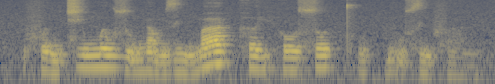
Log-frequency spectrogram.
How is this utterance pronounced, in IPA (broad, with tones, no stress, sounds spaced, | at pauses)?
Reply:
f ə˧˩ n t͡ɕ ɨ˧ m ə˧ w z ṵ˧˨ ŋ a̰˧˨ m z i˧˩ m aː˦˥ k̚ h ə˧ j h o˧ s o˦˥ t̚ t̪ʰ u˨˩ p̚ ɓ ɨ̰˧˨ w s i˧˩ f a̤˨˩ ŋ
